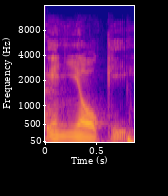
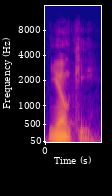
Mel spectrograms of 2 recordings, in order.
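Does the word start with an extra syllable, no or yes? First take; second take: yes; no. First: An extra syllable comes before the word. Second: The word starts without an extra syllable.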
